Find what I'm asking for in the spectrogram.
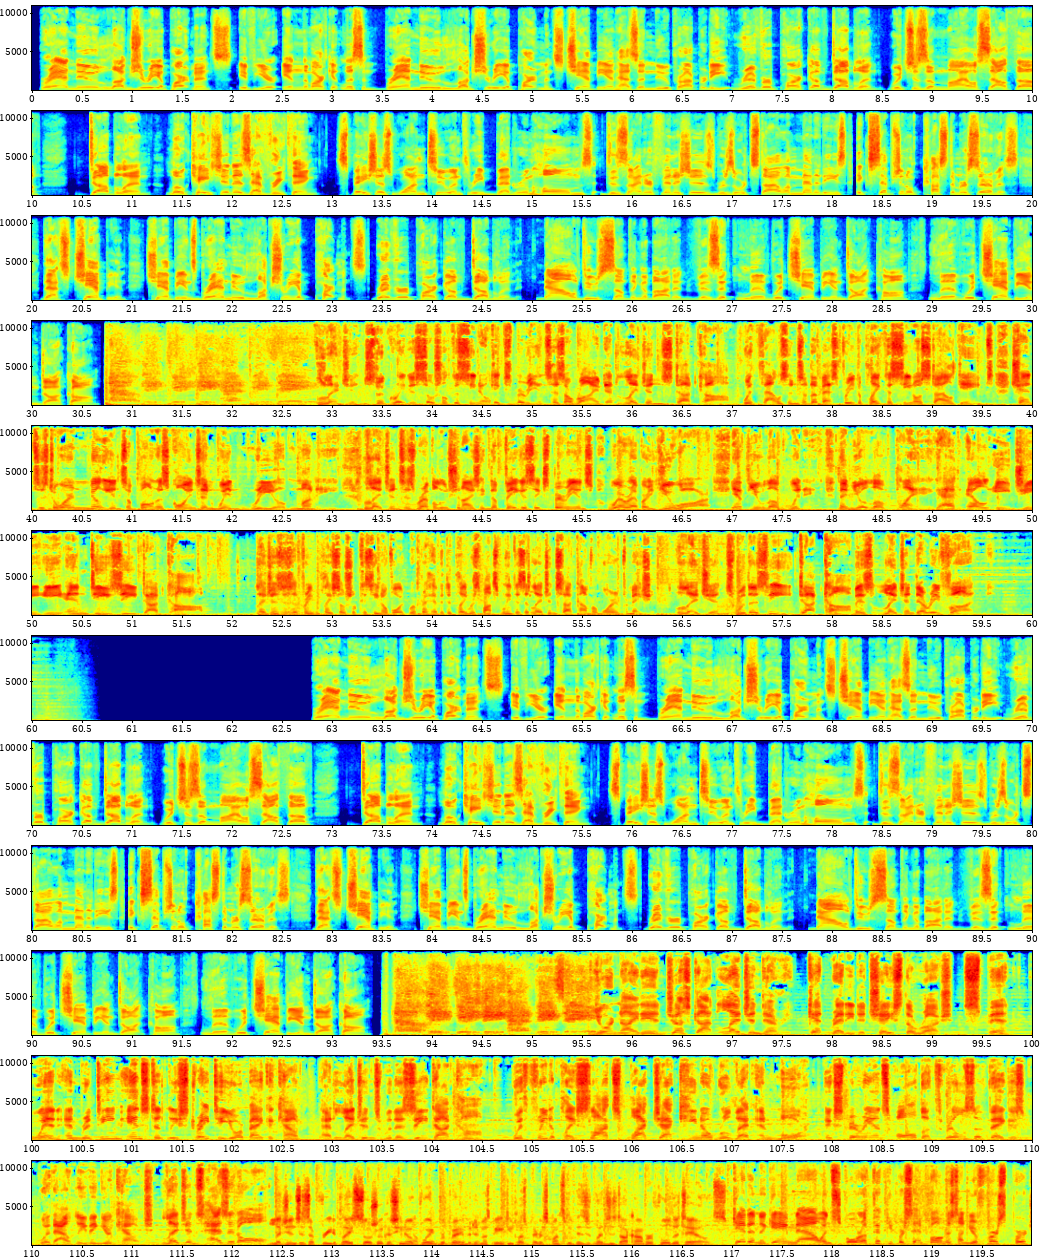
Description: In this conversation, we explore how this case has exposed systemic failures—from weak bail policies to baffling prosecutorial decisions. We look at Arkansas’s stand-your-ground and defense-of-others laws, and why they should apply.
